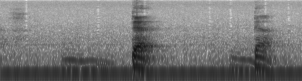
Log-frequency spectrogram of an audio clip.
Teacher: Why? Because the tongue is completely blocking off airflow through the mouth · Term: oral stop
